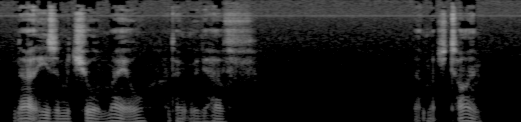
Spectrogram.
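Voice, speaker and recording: A man speaks at a moderate pace with a very deep, low pitch. His delivery is monotone and flat, and somewhat breathy. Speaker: tarantula keeper. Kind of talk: casual talk to camera.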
